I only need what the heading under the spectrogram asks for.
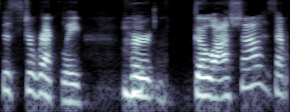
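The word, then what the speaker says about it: gua sha: it i want to pronounce this directly her gowasha is that right washa washa thank you i'm terrible pronunciation for more than 50 years what does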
